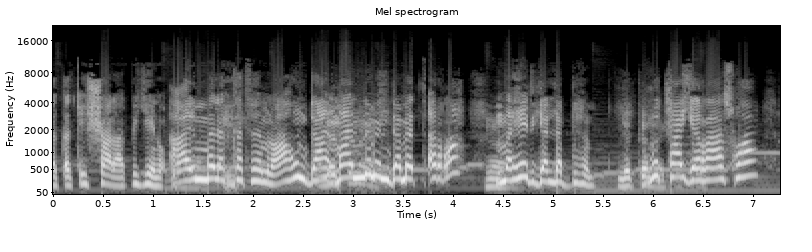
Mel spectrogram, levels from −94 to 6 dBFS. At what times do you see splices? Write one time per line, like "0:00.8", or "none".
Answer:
0:01.2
